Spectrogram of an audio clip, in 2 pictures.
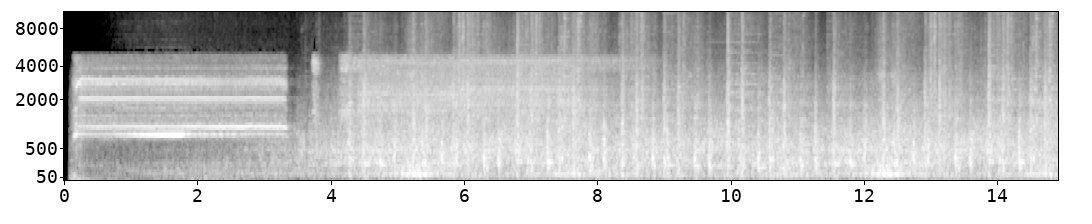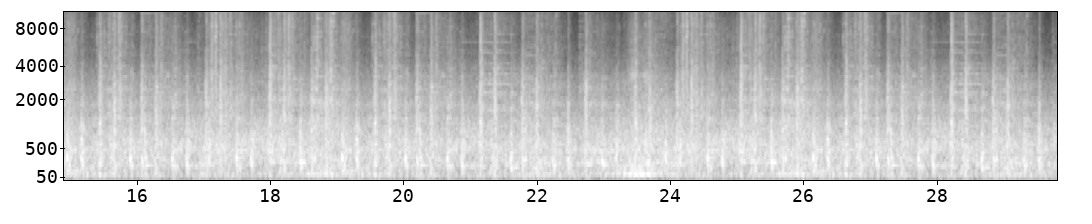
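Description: Train sound effect: a train whistle sounds as a steady chord for about three seconds. It is followed by a running train, its wheels clacking over the rail joints in a steady rhythm.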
